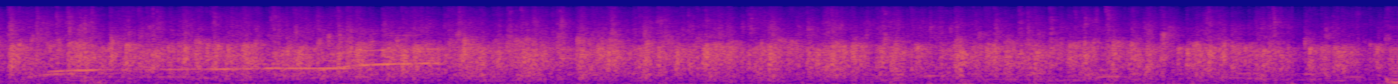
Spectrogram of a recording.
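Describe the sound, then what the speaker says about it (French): A school audience gives sustained applause for the school's director, steady dense clapping throughout with a brief faint voice near the start. "j'aimerais qu'on applaudisse la directrice qui est là, Anne Bouvet"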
